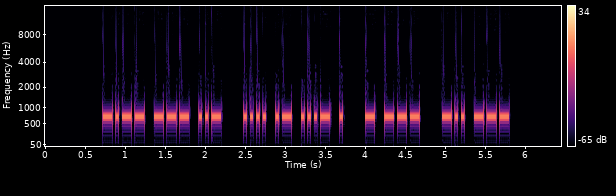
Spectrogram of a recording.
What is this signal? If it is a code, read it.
Morse code, heard as a keyed tone, about 38 wpm, 700 Hz. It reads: YOU HAVE TO DO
